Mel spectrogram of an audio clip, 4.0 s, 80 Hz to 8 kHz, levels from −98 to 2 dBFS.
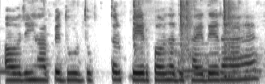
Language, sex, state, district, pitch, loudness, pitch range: Hindi, male, Bihar, Jamui, 240 Hz, -16 LUFS, 235-245 Hz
